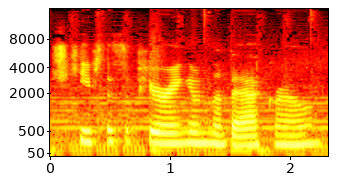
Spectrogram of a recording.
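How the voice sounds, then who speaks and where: A woman's voice: on the high side, fairly even intonation, normal speed, highs cut off, soft background music. A woman co-hosting a podcast in casual chat, her mic crackling and cutting out on a remote call. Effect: mic cutting out, crackly dropouts. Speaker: podcast co-host.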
